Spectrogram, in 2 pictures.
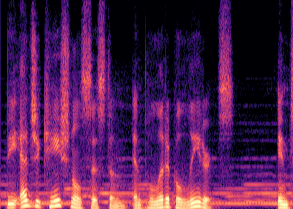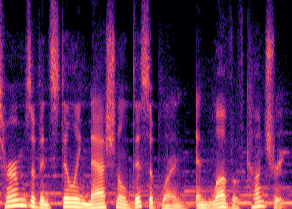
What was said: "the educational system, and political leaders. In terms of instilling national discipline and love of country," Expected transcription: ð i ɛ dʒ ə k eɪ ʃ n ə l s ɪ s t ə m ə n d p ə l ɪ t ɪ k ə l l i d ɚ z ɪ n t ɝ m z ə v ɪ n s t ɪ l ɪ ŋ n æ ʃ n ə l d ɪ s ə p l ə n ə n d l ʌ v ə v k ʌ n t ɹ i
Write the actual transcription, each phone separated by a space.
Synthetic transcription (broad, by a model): ð i ɛ dʒ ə k eɪ ʃ n l s ɪ s t ə m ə n p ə l ɪ t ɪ k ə l l i d ɚ z ɪ n t ɝ m z ə v ɪ n s t ɪ l ɪ ŋ n æ ʃ n l d ɪ s ə p l ə n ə n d l ʌ v ə v k ʌ n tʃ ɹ i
